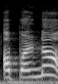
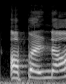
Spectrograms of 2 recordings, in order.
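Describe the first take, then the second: First: Louder call. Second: First call. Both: Acted. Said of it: "Shakuntala चिल्लाती रहती है".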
